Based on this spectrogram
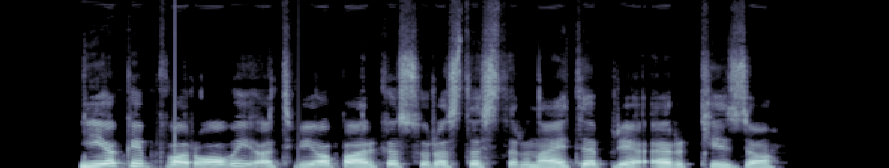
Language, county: Lithuanian, Kaunas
